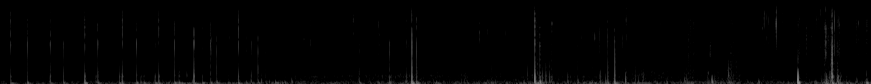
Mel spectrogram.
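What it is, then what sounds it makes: Plastic water-bead gel pack. A small blue beaded gel pack in clear plastic is crinkled, squeezed and scratched with long nails close to the microphone. Quiet, dense crinkling and scratching are broken by many sharp, bright clicks and crackles over a soft low rumble, with a few louder snaps near the middle and end.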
